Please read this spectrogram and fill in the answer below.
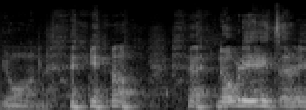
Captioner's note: laughs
